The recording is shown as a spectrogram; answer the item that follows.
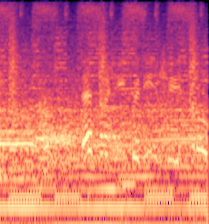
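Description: Background music over the in-car sound of a Renault Twingo rally car driving on a gravel road.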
